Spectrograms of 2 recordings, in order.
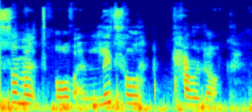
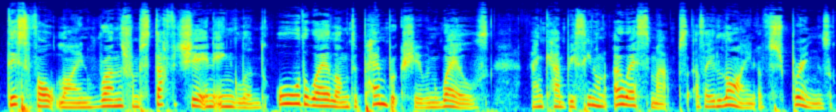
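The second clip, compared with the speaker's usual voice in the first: lower, calm voiceover; documentary narration; 5 semitones lower, 4 dB quieter than usual. A narrator's reading. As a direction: read it like a nature documentary.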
